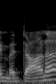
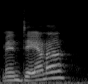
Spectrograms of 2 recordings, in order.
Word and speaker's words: Mandana: Mandana? Mandana. Sounds so close to Madonna.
